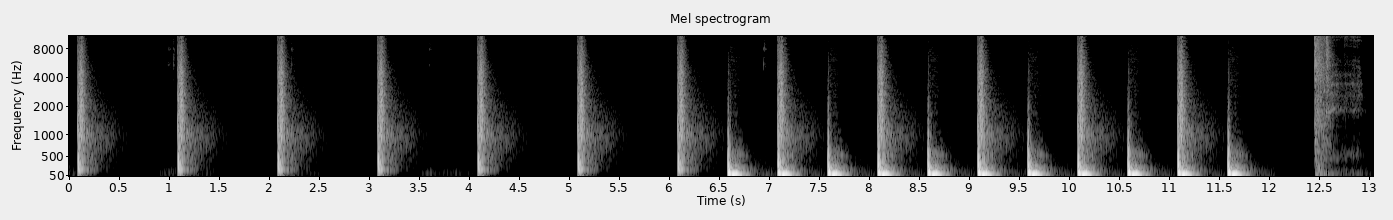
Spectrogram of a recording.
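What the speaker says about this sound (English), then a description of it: "it's a clap from this 909 core kit from Ableton Live" Layered snare and 909 clap from the Ableton Live core kit, first as single clap-like hits spaced about a second apart, then as a faster run of punchier layered hits with added low thump, dry and isolated.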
